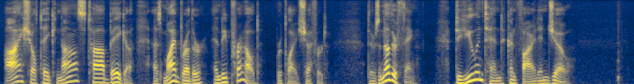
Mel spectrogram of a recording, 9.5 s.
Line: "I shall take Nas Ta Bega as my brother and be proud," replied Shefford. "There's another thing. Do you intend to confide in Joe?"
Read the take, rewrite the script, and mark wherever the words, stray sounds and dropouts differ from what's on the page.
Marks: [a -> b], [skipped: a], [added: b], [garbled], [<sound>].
"I shall take Nas Ta Bega as my brother and be proud," replied Shefford. "There's another thing. Do you intend to confide in Joe?" [whoosh]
